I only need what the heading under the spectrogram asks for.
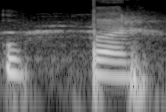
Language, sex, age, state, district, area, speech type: Punjabi, female, 18-30, Punjab, Mansa, urban, read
